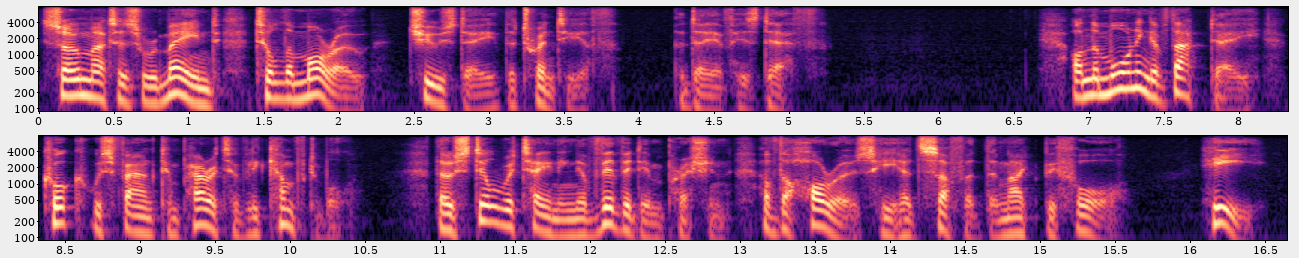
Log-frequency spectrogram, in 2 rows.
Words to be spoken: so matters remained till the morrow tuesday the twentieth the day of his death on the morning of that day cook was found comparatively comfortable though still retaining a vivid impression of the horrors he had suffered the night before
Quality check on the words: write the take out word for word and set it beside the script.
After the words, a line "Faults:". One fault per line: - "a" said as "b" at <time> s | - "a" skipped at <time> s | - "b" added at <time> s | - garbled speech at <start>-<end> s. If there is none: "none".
so matters remained till the morrow tuesday the twentieth the day of his death on the morning of that day cook was found comparatively comfortable though still retaining a vivid impression of the horrors he had suffered the night before he
Faults:
- "he" added at 16.1 s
